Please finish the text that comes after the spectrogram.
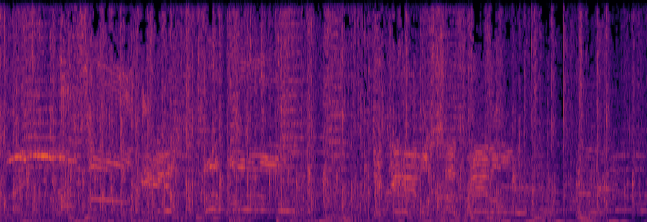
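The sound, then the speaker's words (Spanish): A crowd applauds a violinist steadily with dense clapping throughout, mixed with voices cheering and calling out, loud and sustained over several seconds. “Un aplauso fuerte para Estefania Olestá”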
